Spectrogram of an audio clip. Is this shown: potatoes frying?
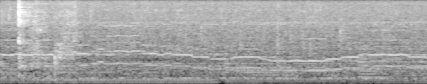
yes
